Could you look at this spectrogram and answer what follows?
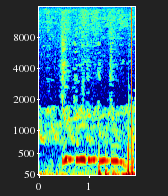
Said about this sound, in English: Really? Police sirens?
